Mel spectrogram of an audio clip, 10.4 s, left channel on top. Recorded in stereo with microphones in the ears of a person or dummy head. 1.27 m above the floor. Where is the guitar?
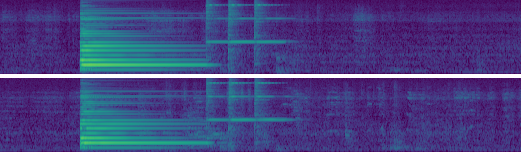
40° left (ahead or behind), 1.5 m.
